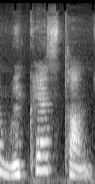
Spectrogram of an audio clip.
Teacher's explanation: request 다음에 on이니까 연음시켜서 requeston.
